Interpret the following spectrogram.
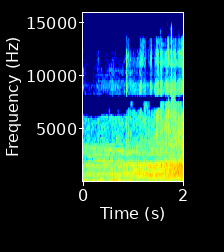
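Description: Steady stadium background noise from a football match broadcast: an even rushing hiss with no distinct events, swelling slightly toward the end.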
